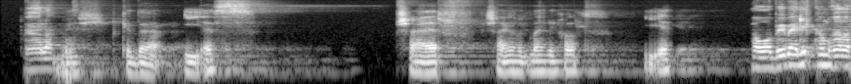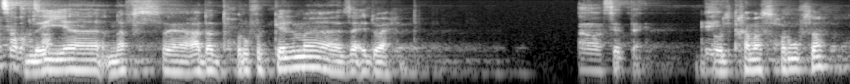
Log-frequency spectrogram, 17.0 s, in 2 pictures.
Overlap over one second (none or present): none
